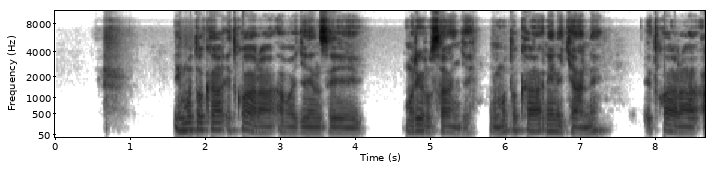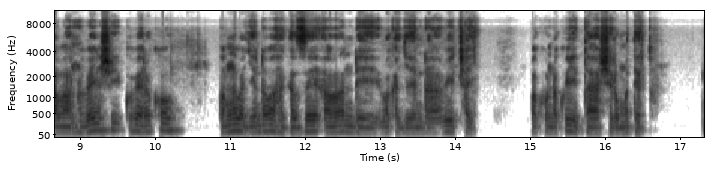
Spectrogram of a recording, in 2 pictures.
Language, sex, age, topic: Kinyarwanda, male, 25-35, government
